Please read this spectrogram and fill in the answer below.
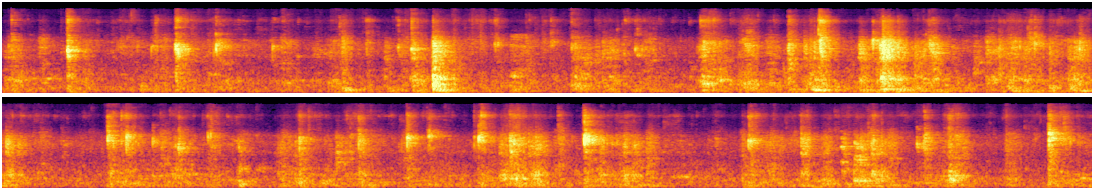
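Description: Wet chewing and lip-smacking of people eating rice and chicken curry, with squelches of rice and gravy being mixed and scooped by hand; short smacks and clicks come at irregular intervals.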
